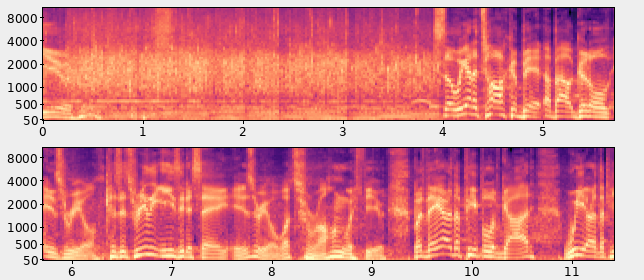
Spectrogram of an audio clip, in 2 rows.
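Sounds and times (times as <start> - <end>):
audience clapping: 0.0 - 4.7
speech: 4.0 - 11.4.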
